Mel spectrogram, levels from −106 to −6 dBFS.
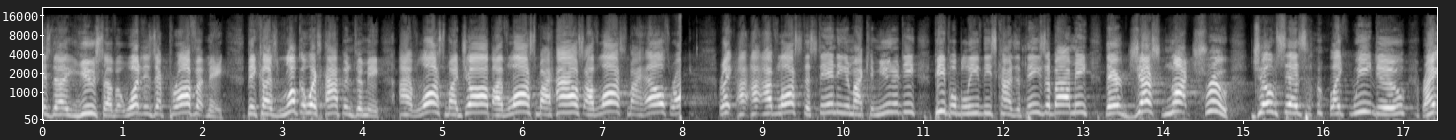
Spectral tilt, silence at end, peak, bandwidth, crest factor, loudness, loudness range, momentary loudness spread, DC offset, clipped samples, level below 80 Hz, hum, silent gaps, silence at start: -3 dB/octave; 0 s; -4 dBFS; 16.5 kHz; 18 dB; -20 LUFS; 5 LU; 10 LU; under 0.1%; under 0.1%; -54 dBFS; none; none; 0 s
